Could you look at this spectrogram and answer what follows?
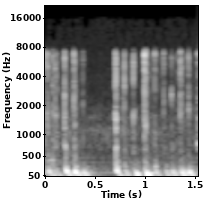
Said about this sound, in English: Video game. Somebody's pounding the way on that keyboard.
